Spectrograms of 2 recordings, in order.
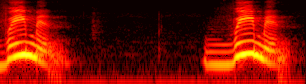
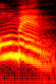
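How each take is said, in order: First: উইমেন said WI-men; উইমেন as falling "wimmen"; correct pronunciation. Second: ওমেন said o-men, no w; common mispronunciation. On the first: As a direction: say উইমেন with "wi" first. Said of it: "but it's not ওমেন, it's". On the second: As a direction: say ওমেন starting on a plain o. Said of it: "আমরা বলি". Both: Shown as a demonstration.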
